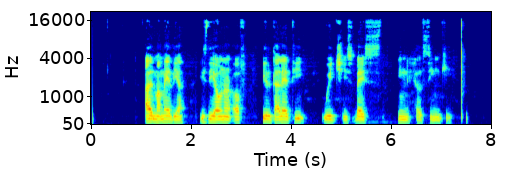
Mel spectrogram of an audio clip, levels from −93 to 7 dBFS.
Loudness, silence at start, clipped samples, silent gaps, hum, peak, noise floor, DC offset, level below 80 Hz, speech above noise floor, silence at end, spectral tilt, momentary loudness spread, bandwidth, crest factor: -26 LUFS; 1.1 s; under 0.1%; none; none; 0 dBFS; -82 dBFS; under 0.1%; -64 dBFS; 57 dB; 0.5 s; -4.5 dB/octave; 16 LU; 16.5 kHz; 26 dB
